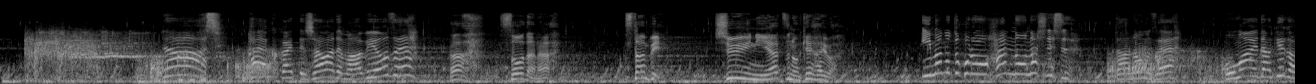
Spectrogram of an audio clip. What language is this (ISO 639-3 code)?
jpn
